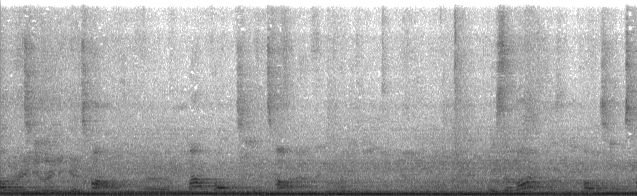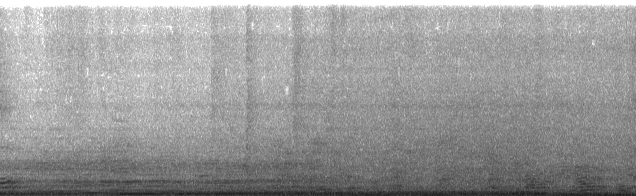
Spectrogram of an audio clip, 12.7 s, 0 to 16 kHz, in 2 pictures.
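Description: Ducati V4S superbike's V4 engine on track, played back from onboard lap footage through a TV speaker. The engine note rises and falls in steps as the rider works the throttle and gears.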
